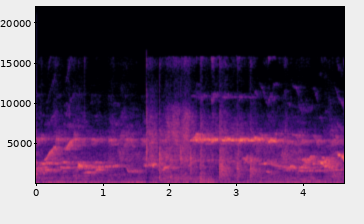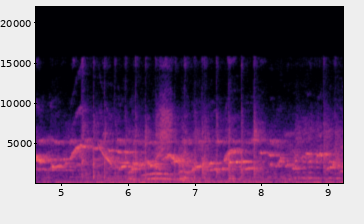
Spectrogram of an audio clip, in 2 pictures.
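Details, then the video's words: White-rumped shama in a singing contest in North Jakarta, Indonesia, pouring out a dense run of whistled notes, swooping slurs and chattering trills, overlapping other contest birds, with clicks and crowd noise. "KONTES BURUNG MURAI BATU"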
